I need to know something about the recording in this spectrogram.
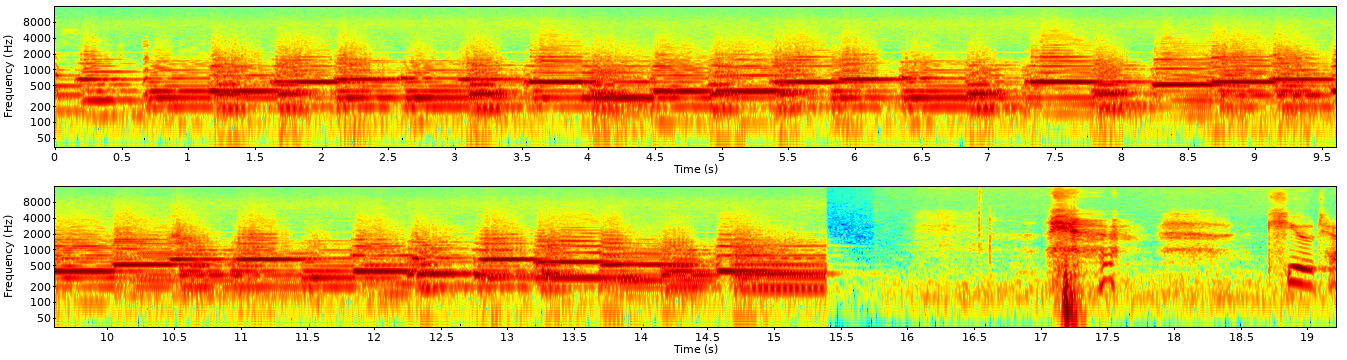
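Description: Two children playing a piano duet on a grand piano, from an old home video, with several notes sounding at once in a steady flowing melody. The playing cuts off suddenly about three seconds before the end, and a single sharp knock follows near the end.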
